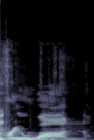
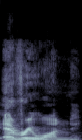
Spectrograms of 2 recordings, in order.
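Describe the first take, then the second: First: The final syllable 'one' is strongly emphasized. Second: The final syllable is not specially emphasized. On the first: The speaker calls it right. "You say everyone, like one" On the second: The speaker calls it wrong. "you don't say everyone"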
